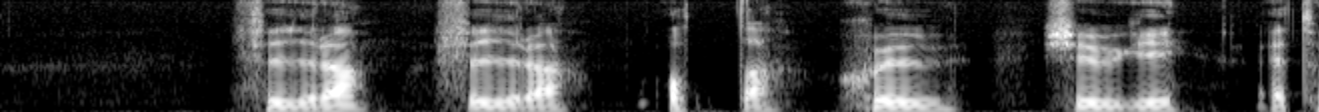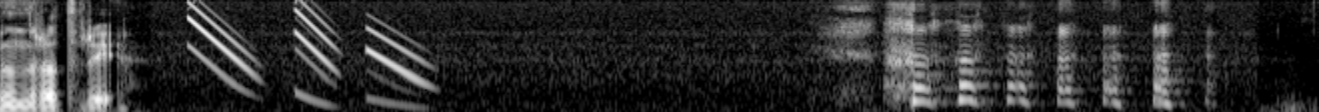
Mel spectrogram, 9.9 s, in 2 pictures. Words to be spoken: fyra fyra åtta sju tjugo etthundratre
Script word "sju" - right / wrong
right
